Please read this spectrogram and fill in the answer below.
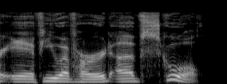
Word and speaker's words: Skool: you have heard of School. Who has heard of School? And it is spelled Skool.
